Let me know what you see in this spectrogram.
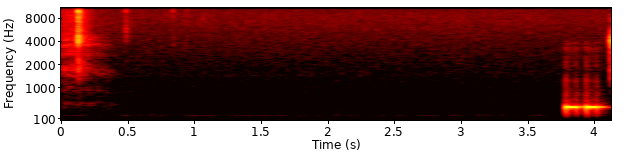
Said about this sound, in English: So that means it's in pairing mode, that double beep. Here it is. JBL Flip comes up in the Bluetooth device list.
